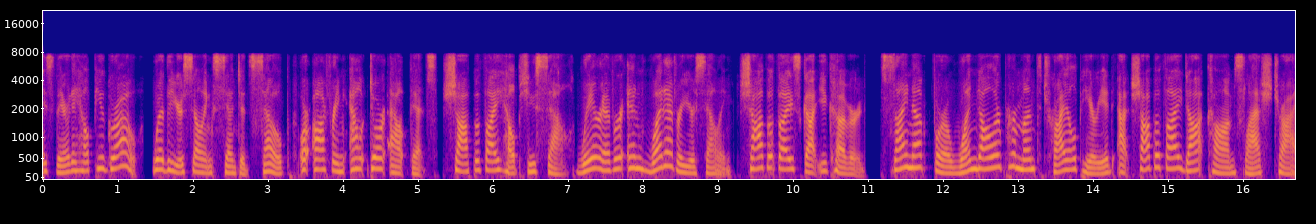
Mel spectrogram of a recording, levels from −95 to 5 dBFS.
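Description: Throughout, the speech carries plainly audible Speex codec damage: a hoarse, noisy CELP texture, consistent with about a 16.8 kbps setting, rather than the smeared, watery quality of transform codecs. From 9.69 to 9.76 s, after "and whatever you're selling" and before "got you covered", VoIP packet loss concealed by the speech codec stretches the voice into a fading buzzy tone or coloured noise. That fits two lost 20 ms frames, not a hard dropout to silence.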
